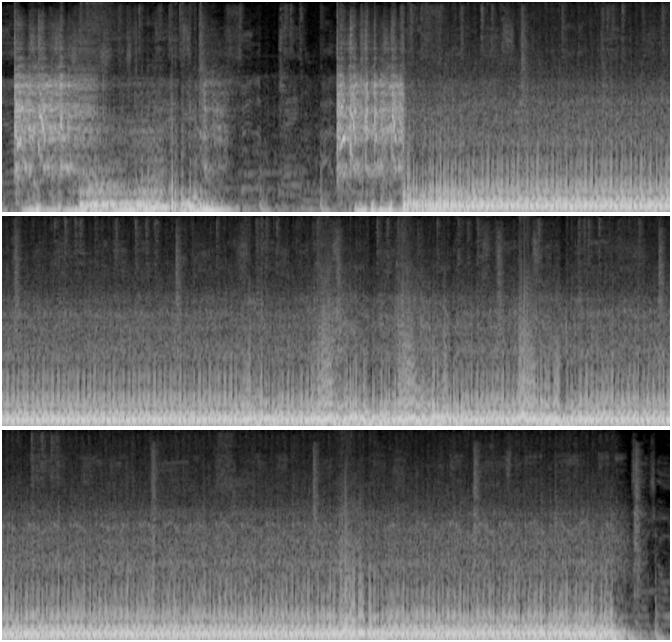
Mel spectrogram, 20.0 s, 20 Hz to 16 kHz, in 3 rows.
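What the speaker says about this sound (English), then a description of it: "a little sneak peek of what this bike sounds like with this new exhaust" A loud Yamaha R1 sport motorcycle with an aftermarket exhaust growls and revs close by, cutting out briefly near the start, then settling into a deep, throaty idle with occasional blips of throttle.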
